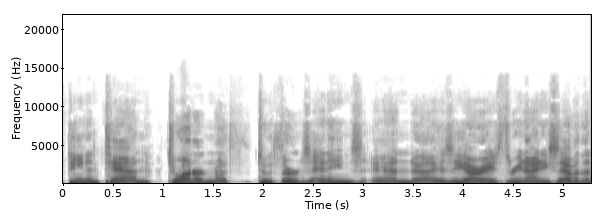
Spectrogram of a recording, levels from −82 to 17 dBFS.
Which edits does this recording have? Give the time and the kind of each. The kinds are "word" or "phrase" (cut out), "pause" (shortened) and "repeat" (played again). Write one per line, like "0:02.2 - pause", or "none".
0:01.0 - pause
0:01.9 - word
